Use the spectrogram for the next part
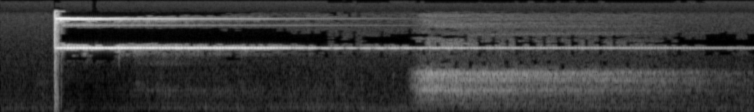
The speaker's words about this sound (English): So I'm going to ring the Tingsha bells to create a pure sacred space for trance channeling today.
